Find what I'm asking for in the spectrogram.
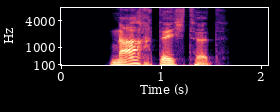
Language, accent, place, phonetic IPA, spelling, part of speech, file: German, Germany, Berlin, [ˈnaːxˌdɛçtət], nachdächtet, verb, De-nachdächtet.ogg
- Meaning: second-person plural dependent subjunctive II of nachdenken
